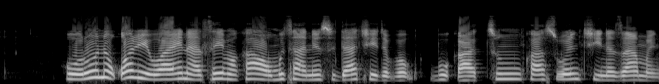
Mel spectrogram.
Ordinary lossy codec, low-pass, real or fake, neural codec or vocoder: none; 9.9 kHz; real; none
